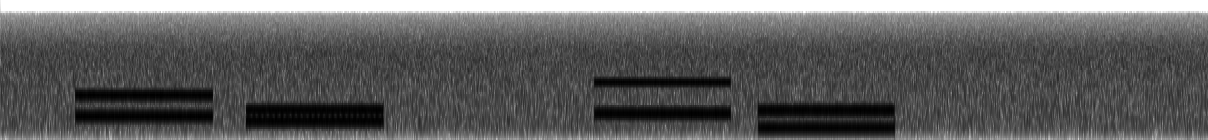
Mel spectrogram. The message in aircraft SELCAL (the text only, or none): GP-EJ HS-AJ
